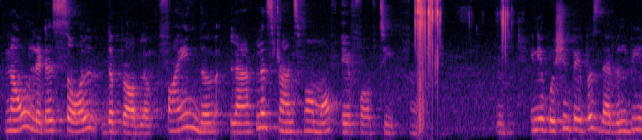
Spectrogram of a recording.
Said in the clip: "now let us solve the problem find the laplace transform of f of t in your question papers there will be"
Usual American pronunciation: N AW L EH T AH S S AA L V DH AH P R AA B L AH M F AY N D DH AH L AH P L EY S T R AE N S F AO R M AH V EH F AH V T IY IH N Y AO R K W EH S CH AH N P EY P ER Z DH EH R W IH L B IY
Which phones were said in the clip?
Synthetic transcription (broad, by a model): N AW L EH T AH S S AA L V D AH P R AA B L AH M F AY N D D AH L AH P L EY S T R AE N S F AO R M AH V EH F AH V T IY IH N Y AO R K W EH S SH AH N P EY P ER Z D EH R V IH L B IY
